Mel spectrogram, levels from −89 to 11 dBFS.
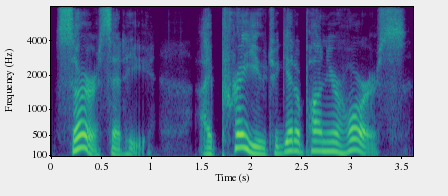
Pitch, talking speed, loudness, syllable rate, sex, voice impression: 165 Hz, 180 wpm, -17 LUFS, 4.4 syllables/s, male, masculine, adult-like, powerful, slightly muffled, raspy, intellectual, mature, friendly, wild, lively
